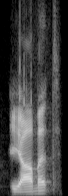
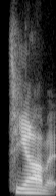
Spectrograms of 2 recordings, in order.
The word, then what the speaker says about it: Tiamat: all day right um he pronounced Tiamat uh yamet Tiamat yeah I never you said that and immediately that's where my brain went I was like no that's wrong um it was very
